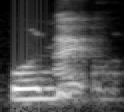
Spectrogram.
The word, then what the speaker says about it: phone: The phone is ringing. Terus bawahnya. The phone is ringing, I'll get it. I'll get it. Get it. P ketemu H, bacanya F. Phone, bacanya phone.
